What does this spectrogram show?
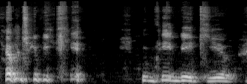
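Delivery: giggling through the letters; laughing punchline. Real, not acted. Retelling a TikTok joke and laughing through it. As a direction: laugh while repeating the punchline.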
